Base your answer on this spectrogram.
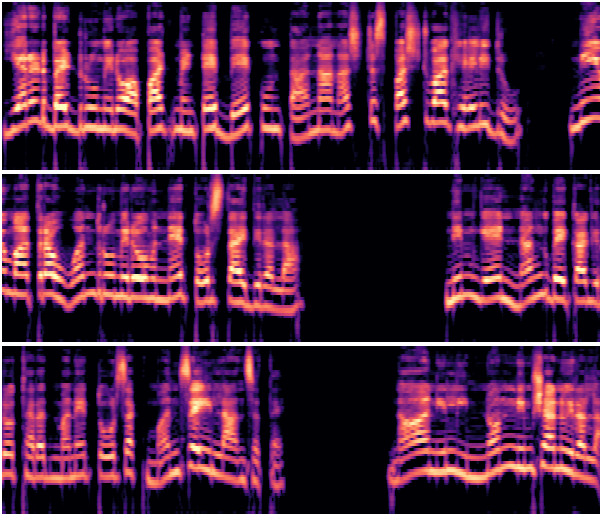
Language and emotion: Kannada, angry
